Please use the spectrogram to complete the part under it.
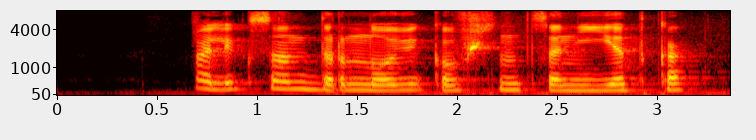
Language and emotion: Russian, sad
